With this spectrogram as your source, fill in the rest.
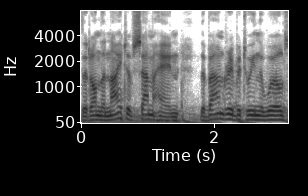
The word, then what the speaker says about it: Samhain: Samhain, pronounced Samhain, marked the end of the bountiful harvest season and heralded the beginning of the long, cold winter, often associated with human death.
